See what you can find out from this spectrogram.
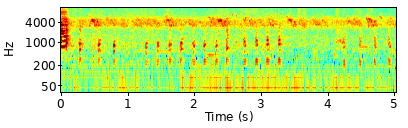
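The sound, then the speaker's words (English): A voice imitates a chicken, producing a steady, rapid run of short clucking sounds, with no talking around them. “And Derren, you were very, very good, but I did at one point think you were going to turn me into a chicken.”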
